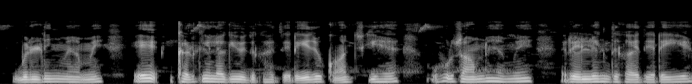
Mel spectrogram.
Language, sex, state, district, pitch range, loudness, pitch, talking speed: Hindi, male, Uttarakhand, Uttarkashi, 115-130 Hz, -18 LUFS, 120 Hz, 200 wpm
